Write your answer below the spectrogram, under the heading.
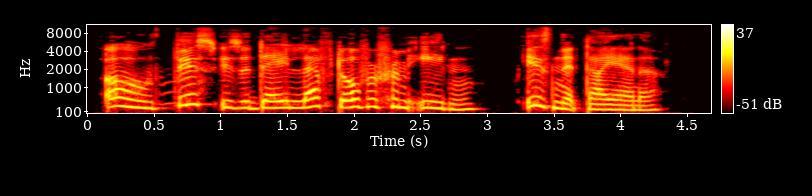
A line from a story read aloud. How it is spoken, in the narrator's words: Anne sighed for sheer happiness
